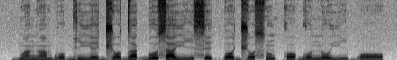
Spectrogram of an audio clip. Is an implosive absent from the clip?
yes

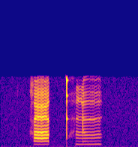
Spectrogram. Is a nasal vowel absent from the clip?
yes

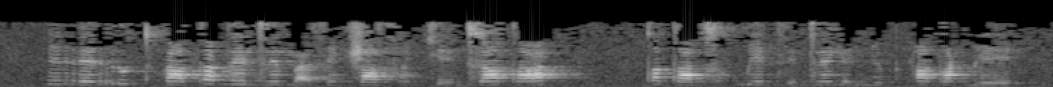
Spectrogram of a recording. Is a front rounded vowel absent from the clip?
no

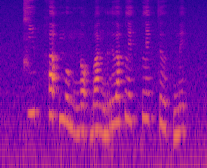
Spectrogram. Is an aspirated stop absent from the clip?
yes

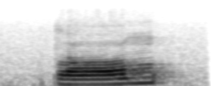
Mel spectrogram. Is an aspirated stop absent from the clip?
yes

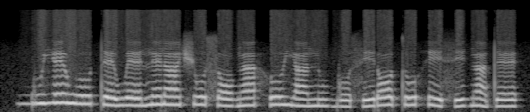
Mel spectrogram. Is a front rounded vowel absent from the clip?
yes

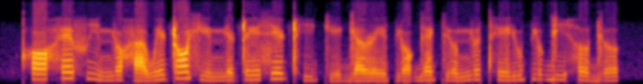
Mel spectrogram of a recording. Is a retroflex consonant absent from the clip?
no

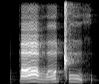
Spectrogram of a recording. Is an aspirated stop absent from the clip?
yes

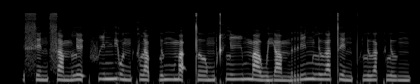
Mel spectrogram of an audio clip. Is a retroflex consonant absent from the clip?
yes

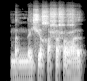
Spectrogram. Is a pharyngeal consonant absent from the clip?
no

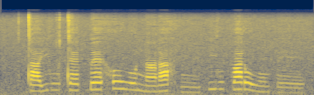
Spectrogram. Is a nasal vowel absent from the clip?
no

